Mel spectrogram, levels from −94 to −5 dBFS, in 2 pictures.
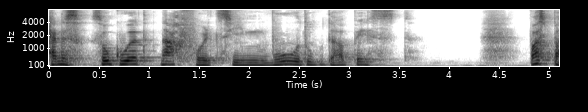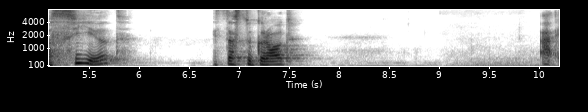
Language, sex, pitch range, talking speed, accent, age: German, male, 150-195 Hz, 95 wpm, German, 30-49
